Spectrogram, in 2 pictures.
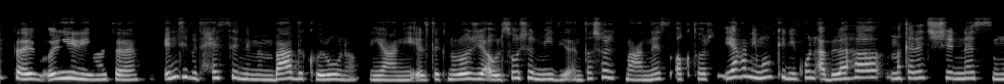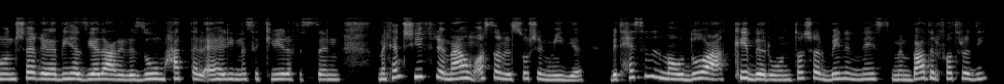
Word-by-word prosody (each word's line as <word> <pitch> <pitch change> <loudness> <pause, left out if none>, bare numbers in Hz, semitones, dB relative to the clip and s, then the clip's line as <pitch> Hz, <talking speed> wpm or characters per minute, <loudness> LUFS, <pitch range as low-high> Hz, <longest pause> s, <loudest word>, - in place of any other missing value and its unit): طيب 250 -3 +7
قولي 280 +3 +7
لي 235 -2 +3 0.2
مثلًا، 225 -1 0 0.3
أنتِ 340 +6 +2
بتحسّي 300 +1 -3
إن 250 -5 -1
من 215 -1 -2
بعد 260 +2 +4
كورونا 225 -3 +1
يعني 205 -1 -1
التكنولوجيا 235 +3 +2
أو 215 - +3
السوشيال 290 +6 -1
ميديا، 230 -2 -2
انتشرت 270 +8 -4
مع 215 -3 -2
الناس 235 +5 -3
أكتر؟ 245 +1 -3 0.2
يعني 345 +1 +2
ممكن 320 -1 -1
يكون 295 +4 -2
قبلها 275 +7 +1
ما 270 +1 -1
كانتش 295 +2 -4
الناس 280 0 -3
مُنشغلة 245 +1 +1
بيها 250 +2 +2
زيادة 245 +1 +3
عن 230 -1 +2
اللزوم، 225 +3 +1
حتّى 265 +1 -3
الأهالي، 235 +2 0
الناس 240 +1 -6
الكبيرة 245 0 -1
في 245 - -17
السِن، 230 -3 -5 0.4
ما 250 - -1
كانش 340 +7 -3
يفرق 355 -2 0
معاهم 270 +3 +3
أصلًا 295 +1 -1
السوشيال 255 0 -3
ميديا، 205 -1 -2 0.3
بتحسّي 320 - -2
إن 365 -4 -1
الموضوع 250 0 +3
كِبِر 240 -6 +4
وانتشر 275 +7 -2
بين 255 +5 -1
الناس 250 0 -5
من 215 -1 -3
بعد 275 +5 +2
الفترة 270 0 -2
دي؟ 255 +4 -6
250 Hz, 165 wpm, -23 LUFS, 230-285 Hz, 0.4 s, طيب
